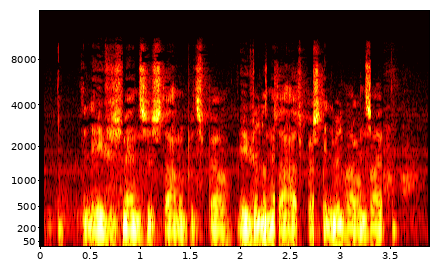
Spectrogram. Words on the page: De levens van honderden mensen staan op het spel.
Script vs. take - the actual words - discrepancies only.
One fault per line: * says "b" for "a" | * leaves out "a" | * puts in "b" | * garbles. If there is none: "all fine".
* leaves out "van honderden"
* garbles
